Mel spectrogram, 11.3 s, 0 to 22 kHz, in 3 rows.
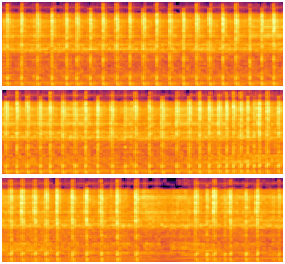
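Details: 1952 BSA D1 Bantam two-stroke engine on a test rig, first start in over two years, carburetor tickled to start; crisp, regular popping at steady idle with a brief dip near the end; runs cleanly, normal.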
